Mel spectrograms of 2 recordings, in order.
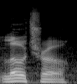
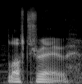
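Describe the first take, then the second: First: The first syllable sounds like 'low'. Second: The first syllable sounds like 'lot'. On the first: "as the Americans like to call it" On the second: "we call it Lot"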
